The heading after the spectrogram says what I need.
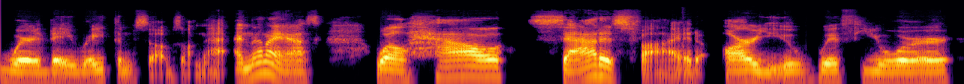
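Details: Adult who stutters, with words and syllables getting stuck and not produced at the right time; stuttering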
